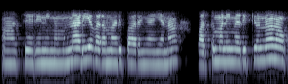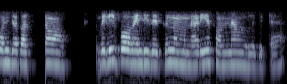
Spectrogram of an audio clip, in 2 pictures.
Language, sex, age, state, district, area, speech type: Tamil, female, 18-30, Tamil Nadu, Erode, rural, conversation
